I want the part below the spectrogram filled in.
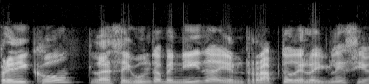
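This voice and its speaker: Very slowly, a man talks with a high voice and lively intonation. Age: 70s. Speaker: Bible teacher. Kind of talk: lecture.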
